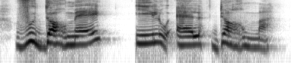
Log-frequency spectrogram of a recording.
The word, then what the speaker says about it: dorment: Nous dormons, vous dormez, il ou elle dorment. The ENT is silent, but it makes you pronounce the final consonant of the stem.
